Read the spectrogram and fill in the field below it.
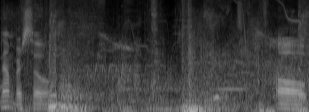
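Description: Laser blasters fire in quick bursts.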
